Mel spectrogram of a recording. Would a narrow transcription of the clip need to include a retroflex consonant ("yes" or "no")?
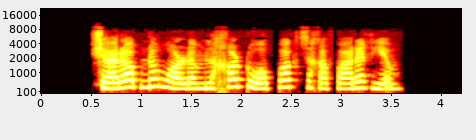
yes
